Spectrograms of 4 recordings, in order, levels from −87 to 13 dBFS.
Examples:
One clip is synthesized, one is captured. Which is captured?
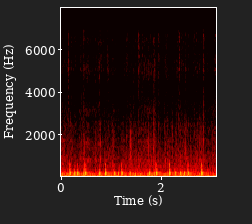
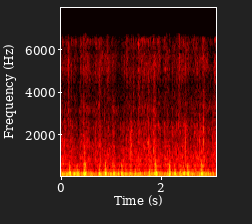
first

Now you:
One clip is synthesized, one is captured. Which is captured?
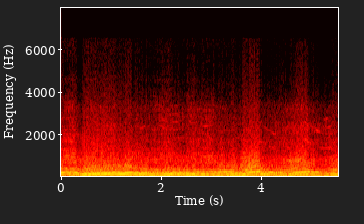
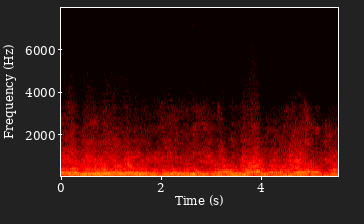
first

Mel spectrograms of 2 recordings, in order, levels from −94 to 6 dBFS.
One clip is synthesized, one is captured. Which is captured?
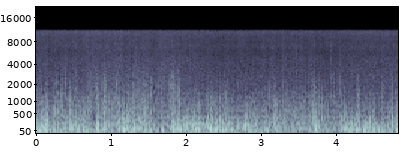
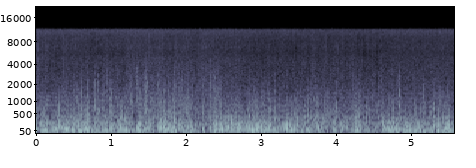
second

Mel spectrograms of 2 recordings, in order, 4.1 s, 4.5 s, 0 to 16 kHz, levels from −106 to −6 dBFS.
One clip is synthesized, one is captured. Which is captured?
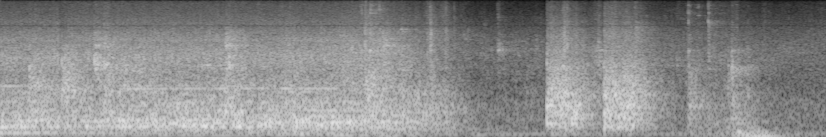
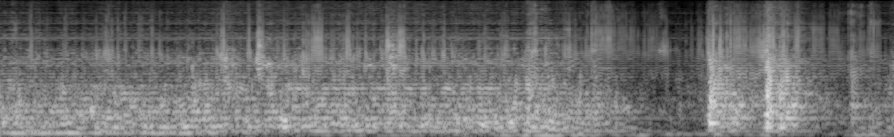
first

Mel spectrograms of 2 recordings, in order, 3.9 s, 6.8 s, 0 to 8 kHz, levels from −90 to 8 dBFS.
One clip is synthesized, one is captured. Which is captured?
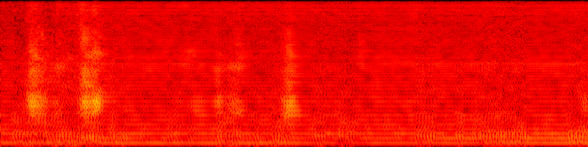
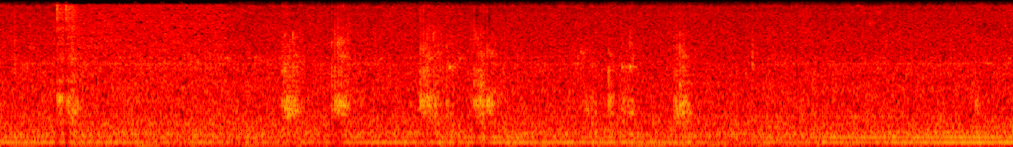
second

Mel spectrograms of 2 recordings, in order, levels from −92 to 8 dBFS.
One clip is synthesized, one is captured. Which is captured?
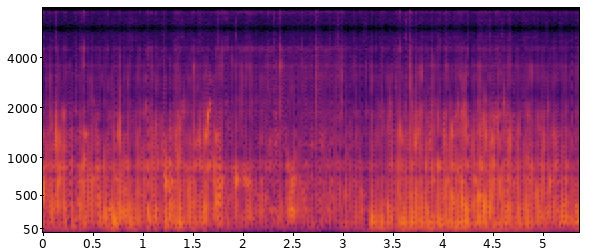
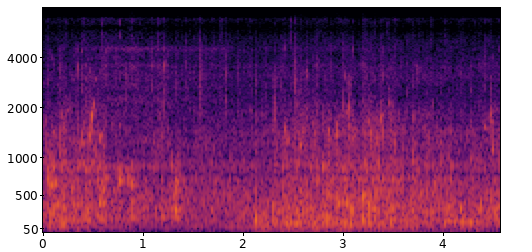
second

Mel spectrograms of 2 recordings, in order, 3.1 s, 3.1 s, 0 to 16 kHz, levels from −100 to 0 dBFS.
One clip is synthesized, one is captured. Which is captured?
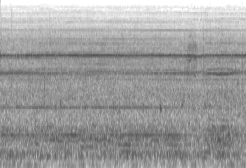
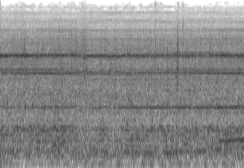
first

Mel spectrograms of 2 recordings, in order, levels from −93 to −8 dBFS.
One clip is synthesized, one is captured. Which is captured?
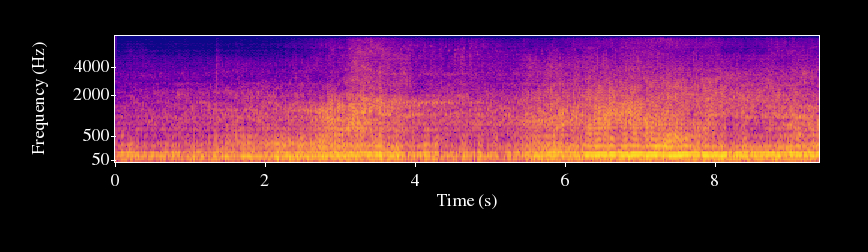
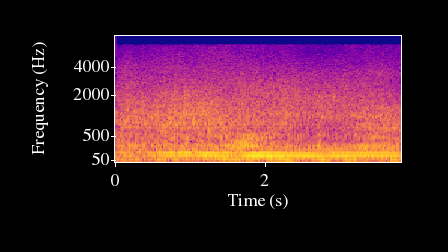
second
